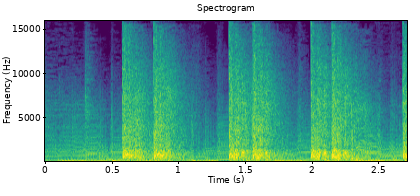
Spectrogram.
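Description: Rapid pistol gunshots from a race gun during a USPSA national championship stage run, loud close bursts of quick shots with brief pauses between strings, fired as fast as possible at steel targets.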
